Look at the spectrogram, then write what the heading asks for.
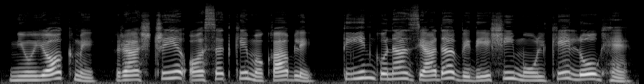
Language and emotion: Hindi, neutral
